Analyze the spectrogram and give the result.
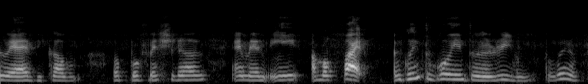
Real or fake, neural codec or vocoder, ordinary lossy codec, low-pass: fake; codec, 24 kHz, 3 kbps, HILCodec; MP3, 64 kbps; 9.9 kHz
